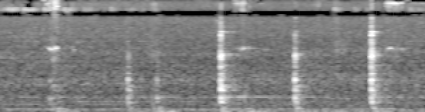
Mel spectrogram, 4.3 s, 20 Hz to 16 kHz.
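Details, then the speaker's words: Jeep TJ with G2 Dana 44 rear disc brakes: sharp metallic ticks about every three-quarters of a second with wheel rotation from the driver-side rear, where the rotor dug into the worn pad; passenger side quiet. "yeah that's my that's my squeaky wheel the uh passenger side is actually quiet that noise is coming from the other side so check this out"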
